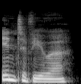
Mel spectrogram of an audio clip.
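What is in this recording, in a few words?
"interviewer", British English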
